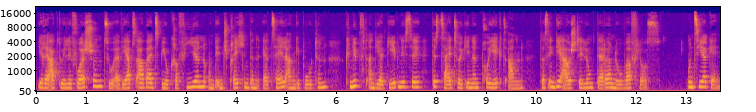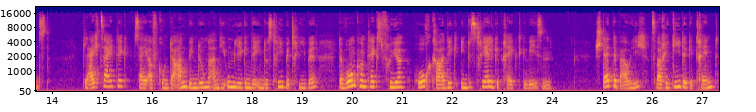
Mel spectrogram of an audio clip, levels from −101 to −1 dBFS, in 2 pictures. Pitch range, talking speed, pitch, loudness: 185-235 Hz, 100 wpm, 205 Hz, -25 LUFS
